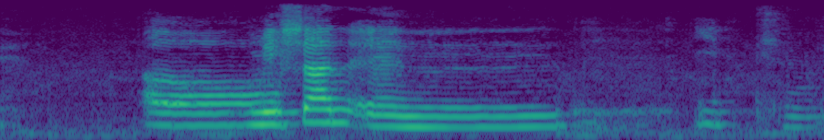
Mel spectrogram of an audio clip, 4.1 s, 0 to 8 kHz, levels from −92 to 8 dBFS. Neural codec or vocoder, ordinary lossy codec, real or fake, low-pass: codec, 16 kHz, 4 kbps, FreqCodec, larger model; none; fake; 7.2 kHz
